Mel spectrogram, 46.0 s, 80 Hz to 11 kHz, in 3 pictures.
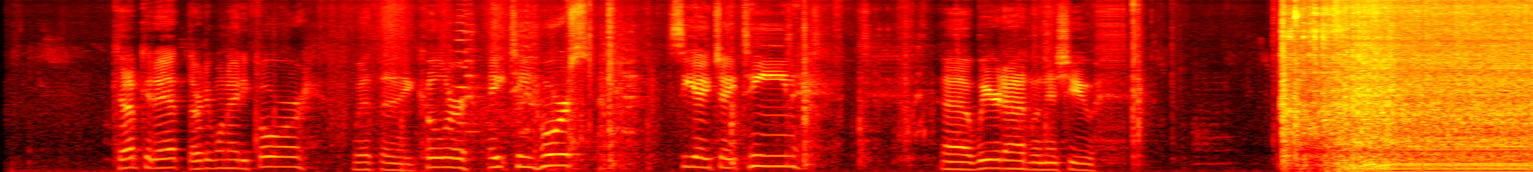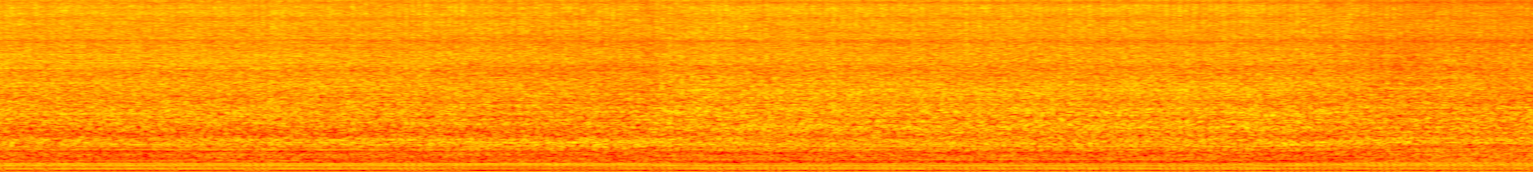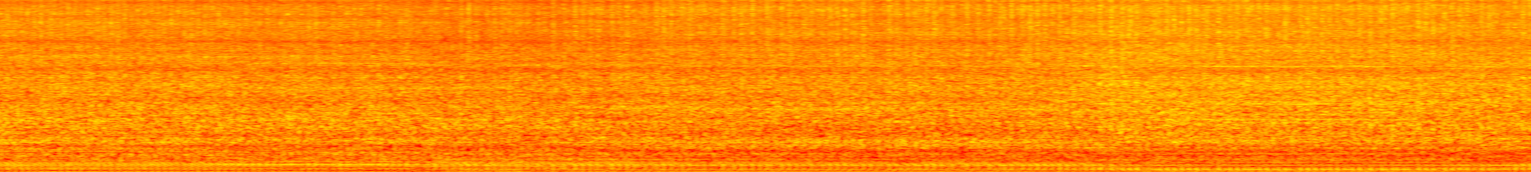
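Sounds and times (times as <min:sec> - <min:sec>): lawn tractor engine idling roughly: 0:12.8 - 0:45.9.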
